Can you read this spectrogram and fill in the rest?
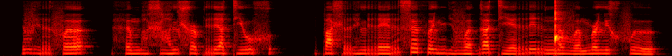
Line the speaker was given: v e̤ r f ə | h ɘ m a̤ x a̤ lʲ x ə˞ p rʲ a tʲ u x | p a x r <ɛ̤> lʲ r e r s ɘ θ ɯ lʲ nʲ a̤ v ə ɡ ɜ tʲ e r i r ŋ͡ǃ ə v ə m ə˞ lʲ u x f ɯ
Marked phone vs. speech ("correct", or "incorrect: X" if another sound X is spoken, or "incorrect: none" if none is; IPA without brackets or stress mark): incorrect: e̤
